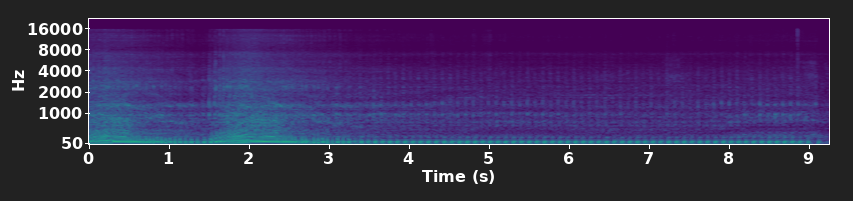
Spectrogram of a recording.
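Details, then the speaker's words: Honda CG125 single-cylinder after restoration and upgrades: quick blips settling into an even beat near 200 per minute, no top-end ticking; previous tappet noise gone, healthy quiet engine. "लेकिन engine बिल्कुल silent हो गया वो जो sake सिक सिक सिकिक की आवाज आ रही थी वो चली गई टैपस की आवाज थी वो चली गई"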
